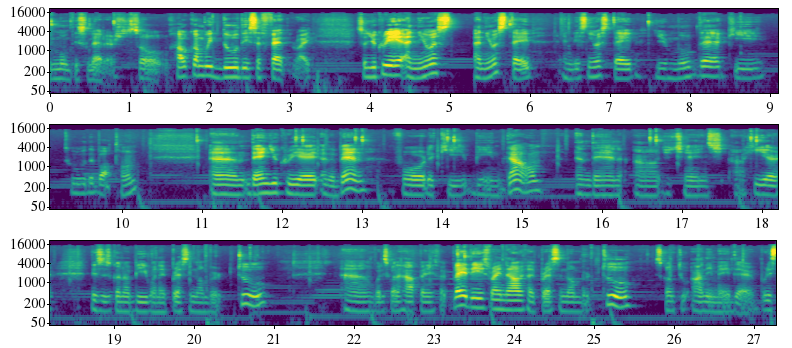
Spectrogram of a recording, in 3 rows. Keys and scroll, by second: 20.2 2, 20.8 Return, 25.0 2.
